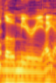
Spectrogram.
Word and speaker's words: Lomiri: On their website, they actually had the pronunciation, and it was Lomiri.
